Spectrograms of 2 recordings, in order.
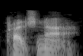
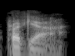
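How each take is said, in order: First: The middle cluster sounds like jn. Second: The middle cluster sounds like gy. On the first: The speaker calls it wrong. "never as prajna" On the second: The speaker calls it right. "or prajna"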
